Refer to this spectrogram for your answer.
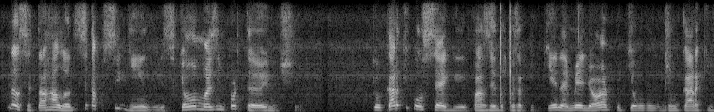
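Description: Against noticeable background noise, a man with a fairly high pitch speaks at a fairly quick pace, his loudness swinging widely. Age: 30s. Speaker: podcast host. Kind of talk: casual chat.

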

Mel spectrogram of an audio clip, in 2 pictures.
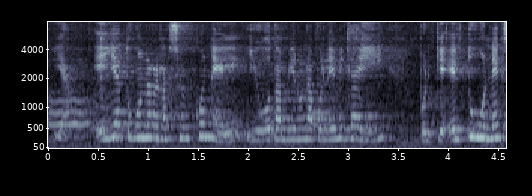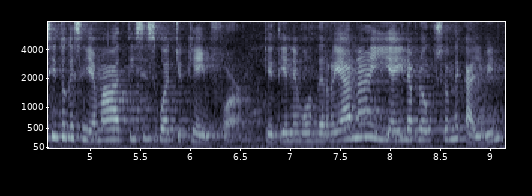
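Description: Over noticeable background noise and audible room echo, a woman talks very fast at a high pitch with ordinary pitch variation. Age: 20s. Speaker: student radio columnist. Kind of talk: casual chat.

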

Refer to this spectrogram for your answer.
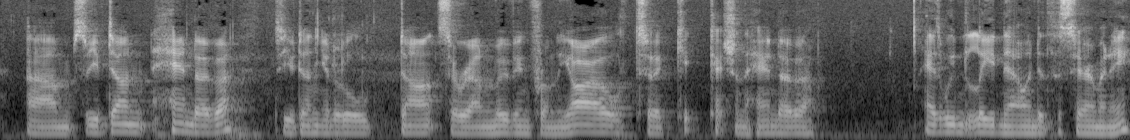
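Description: There is noticeable background noise as a man speaks in a fairly low voice with very even loudness and fairly even intonation. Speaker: podcast host and wedding videographer. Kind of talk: casual interview. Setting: studio, on camera. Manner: fast.

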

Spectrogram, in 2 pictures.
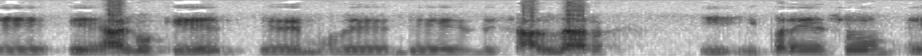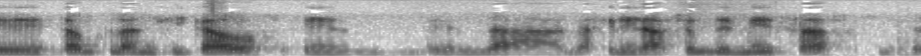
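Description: Loudness swings widely as a man with a fairly high pitch and ordinary pitch variation speaks at a very slow pace. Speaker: biologist. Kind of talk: interview.

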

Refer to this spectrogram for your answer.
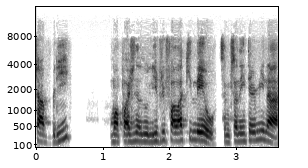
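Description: Fairly high-pitched for a man, his voice has a dark, mellow tone and a dry, close sound with no echo. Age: 20s. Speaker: author and student. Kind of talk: casual chat.

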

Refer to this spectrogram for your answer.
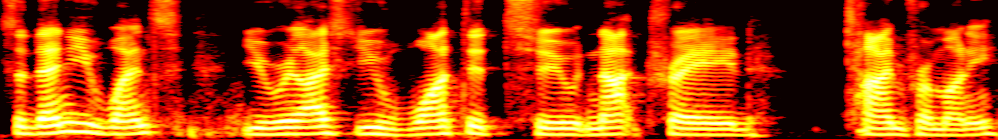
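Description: Pausing often and at length, a man speaks at a medium pitch. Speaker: podcast host. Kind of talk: casual interview chat.

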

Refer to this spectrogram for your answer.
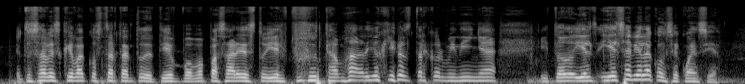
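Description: Animated in tone, a man talks at a moderate pace. His voice is fairly high, with ordinary pitch variation. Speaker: podcast host. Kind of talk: casual chat. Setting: outdoors.

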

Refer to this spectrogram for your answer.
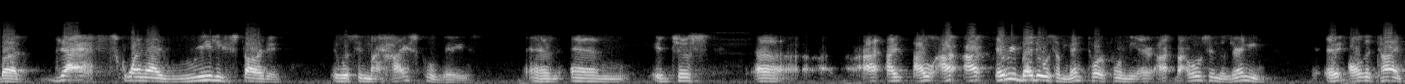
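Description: With a South Texas accent and lively intonation, a man talks at a fairly high pitch over noticeable background noise. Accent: South Texas Mexican-American English. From Brownsville, Texas. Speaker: keyboardist. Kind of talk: interview. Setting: phone call.

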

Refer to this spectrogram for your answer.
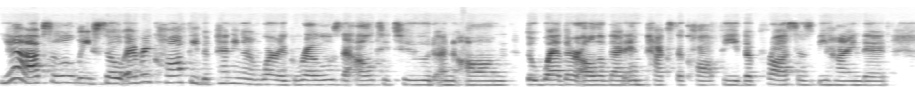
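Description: Over noticeable background noise, a woman talks at a moderate pace and medium pitch with ordinary pitch variation and hardly any pauses. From Colombia. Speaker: coffee roaster and shop owner. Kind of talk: interview.

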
